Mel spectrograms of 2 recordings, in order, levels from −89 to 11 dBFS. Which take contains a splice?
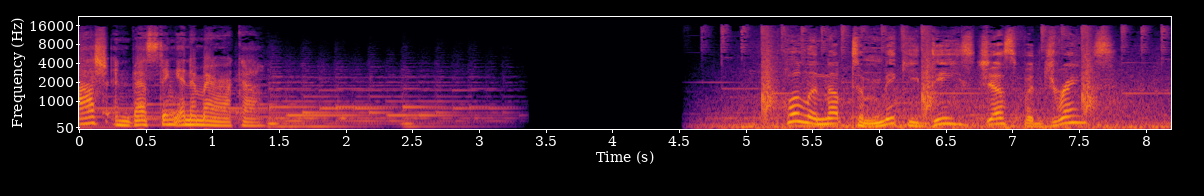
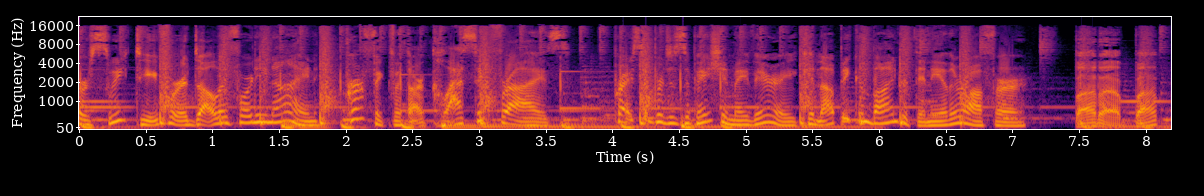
first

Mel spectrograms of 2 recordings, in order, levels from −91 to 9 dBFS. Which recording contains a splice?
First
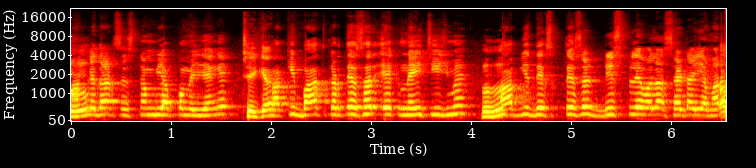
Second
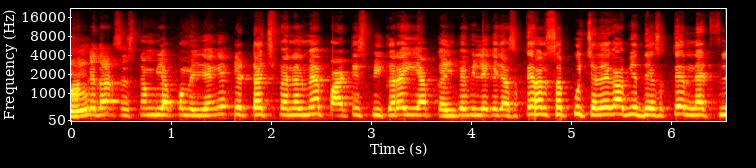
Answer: second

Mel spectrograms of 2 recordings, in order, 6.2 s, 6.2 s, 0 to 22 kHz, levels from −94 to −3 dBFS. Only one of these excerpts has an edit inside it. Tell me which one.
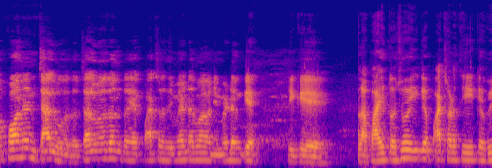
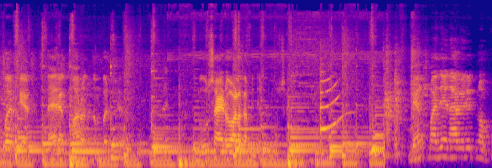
second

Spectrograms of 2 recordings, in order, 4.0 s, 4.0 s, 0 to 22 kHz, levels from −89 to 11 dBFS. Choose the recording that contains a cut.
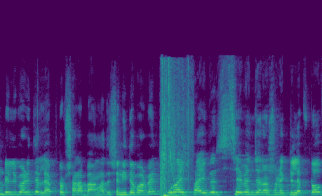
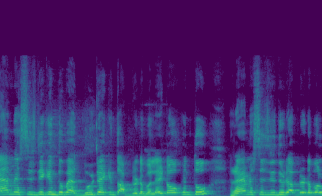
first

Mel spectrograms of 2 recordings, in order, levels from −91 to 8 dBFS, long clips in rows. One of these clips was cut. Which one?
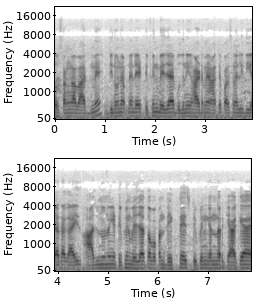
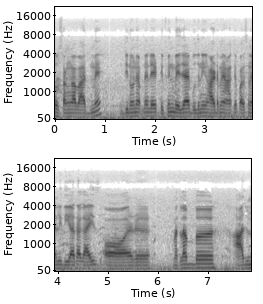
first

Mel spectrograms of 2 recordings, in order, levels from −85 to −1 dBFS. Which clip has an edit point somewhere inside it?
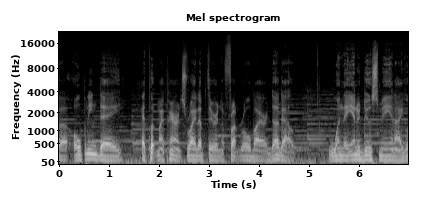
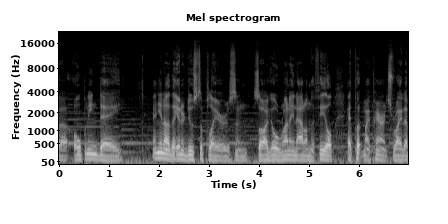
first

